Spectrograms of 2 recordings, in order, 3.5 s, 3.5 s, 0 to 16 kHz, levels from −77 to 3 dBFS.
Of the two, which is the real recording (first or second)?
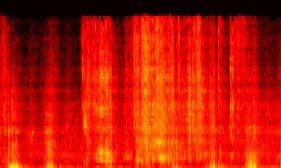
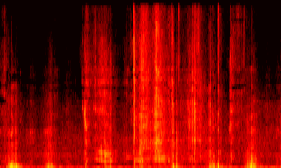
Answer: second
